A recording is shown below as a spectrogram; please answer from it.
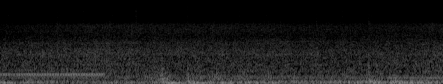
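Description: Steady city street background: a distant traffic hum with no distinct events.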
